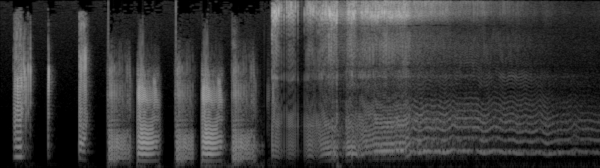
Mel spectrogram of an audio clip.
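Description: A quick run of short fart sounds chopped into a rhythm, then one long drawn-out fart from about halfway through that wavers in pitch and slowly trails off.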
